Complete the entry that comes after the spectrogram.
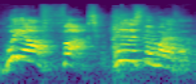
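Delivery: shouted doom then a cheery weather link; mock news anchor. Comic imagining the newsreader saying it, shouted then laughing. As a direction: newsreader yelling the bad news.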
